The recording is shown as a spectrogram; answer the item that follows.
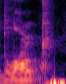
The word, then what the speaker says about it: Blanc: Right, and he was like, it's pronounced Blanc.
